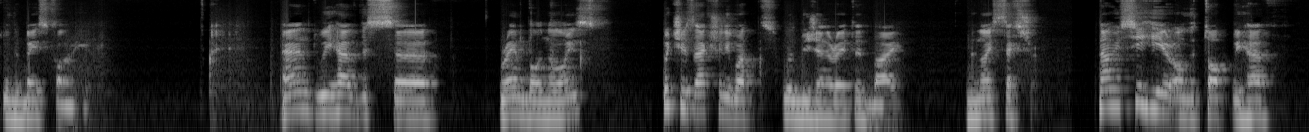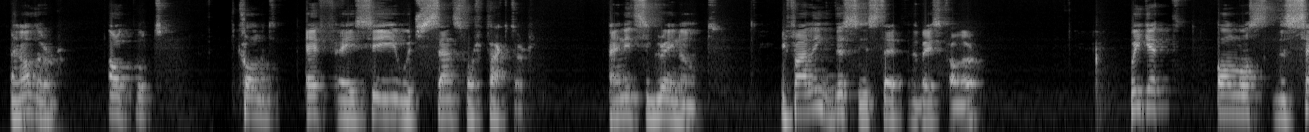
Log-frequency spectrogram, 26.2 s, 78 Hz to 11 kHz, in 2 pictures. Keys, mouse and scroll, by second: 2.5 middle click, 3.6 middle click, 4.5 shift+middle click, 5.0 shift+middle click, 5.9 middle click, 8.1 click, 21.6-23.3 drag, 25.2-26.1 drag.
